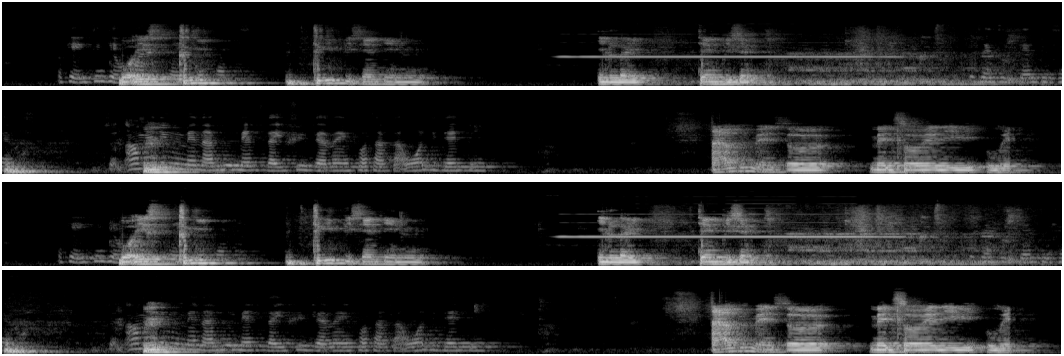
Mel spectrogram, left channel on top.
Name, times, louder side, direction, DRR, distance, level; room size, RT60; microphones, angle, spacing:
voice 1, 0.7-1.8 2.1-2.3 9.7-10.8 11.7-15.5, left 2 dB, 60° left, 2.1 m, -37 dB
voice 2, 1.2-2.4 2.8-4.3 6.0-10.2 10.6-10.9 11.7-12.3 17.3-19.0 19.3-20.7, right 2 dB, 70° right, 2.1 m, -22 dB
Wind instrument woodwind instrument, 5.5-9.0, right 5 dB, 90° right, 2.2 m, -31 dB
24.0 x 20.5 x 9.0 m
head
